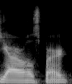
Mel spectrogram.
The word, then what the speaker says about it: Jarlsberg: Pronounced Jarlsberg mm-hmm. for all of you cheese noobs.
